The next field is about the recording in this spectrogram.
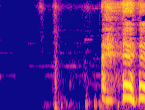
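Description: A phone ringtone for an incoming call starts up, a loud, bright run of musical tones that follows a few soft rustles and a brief click; the call is then rejected.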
